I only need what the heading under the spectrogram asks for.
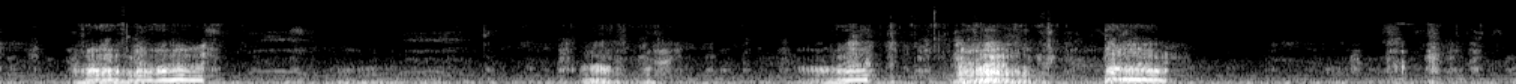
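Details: A Labrador Retriever and a Hungarian Vizsla, named Málna and Ede, tussle over a ball. Short, gravelly growls repeat about once a second in scattered groups, with quiet gaps and soft background rustle.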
